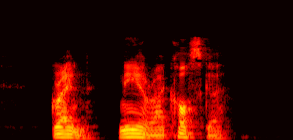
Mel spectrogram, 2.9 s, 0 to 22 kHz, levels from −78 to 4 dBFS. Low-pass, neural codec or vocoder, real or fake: 7.2 kHz; none; real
